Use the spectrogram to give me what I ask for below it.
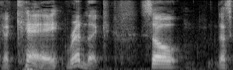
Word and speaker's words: Redlich: show or you can just google him Redlich you can see the spelling on the screen right now with re d li CH even though it's pronounced like a que red lick so that's correct yes being a show host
